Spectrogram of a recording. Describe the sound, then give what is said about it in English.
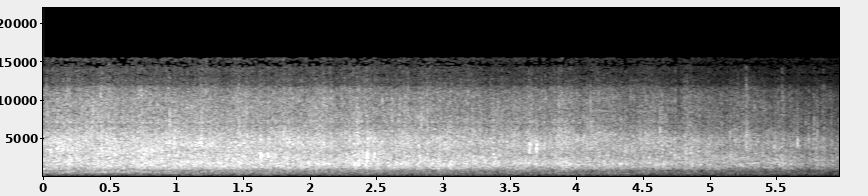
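An audience claps their hands to Jesus in a dense, steady wash of applause that holds strong for several seconds, then begins to taper slightly toward the end. No voices stand out. “Come on, clap your hands to Jesus and say.”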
